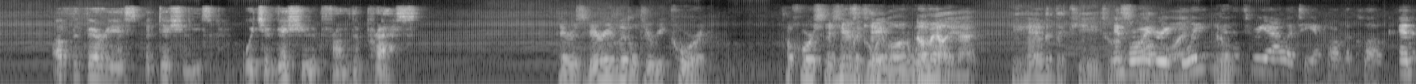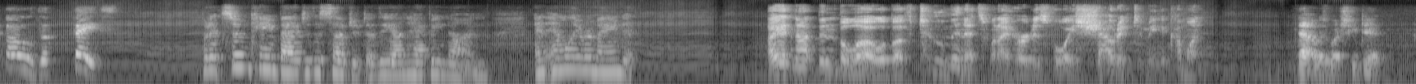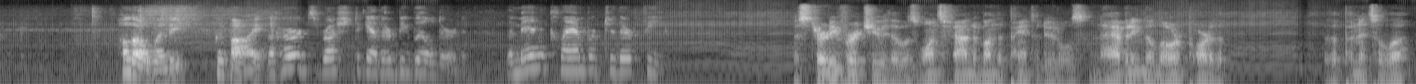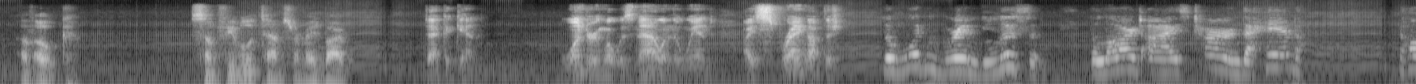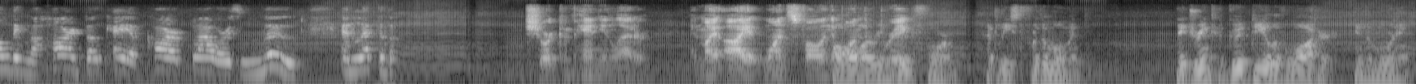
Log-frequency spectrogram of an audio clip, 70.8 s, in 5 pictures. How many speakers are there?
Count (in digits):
9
